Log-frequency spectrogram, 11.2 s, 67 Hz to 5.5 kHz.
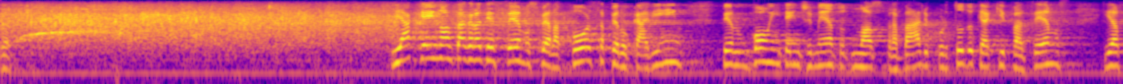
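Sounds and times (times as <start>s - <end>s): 
sizable crowd applauding: 0.0s - 4.8s
speech: 3.9s - 11.2s.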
